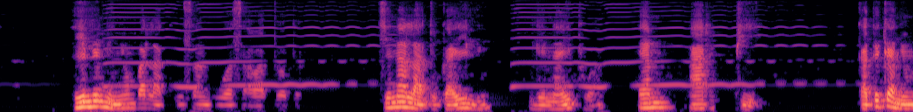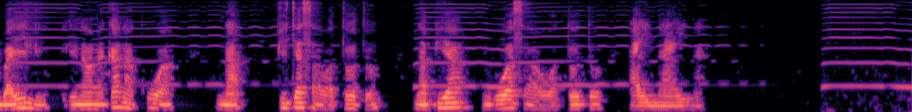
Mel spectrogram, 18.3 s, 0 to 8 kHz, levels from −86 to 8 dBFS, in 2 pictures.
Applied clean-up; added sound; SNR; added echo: classical method spectral subtraction.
